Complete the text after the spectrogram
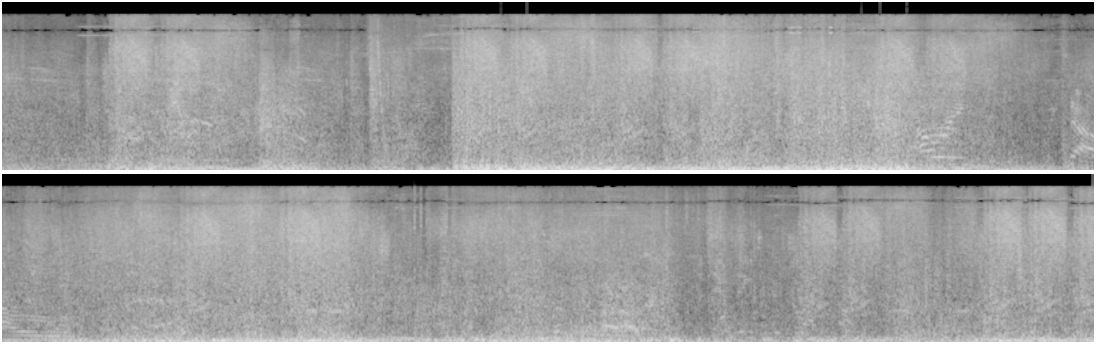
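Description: Fiery explosions boom and roar again and again.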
